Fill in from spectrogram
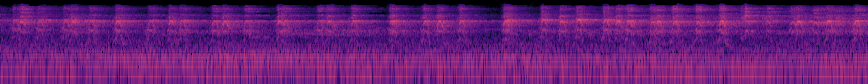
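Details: Alarmed great spotted woodpeckers, parents with nestlings, harassing a pine marten beside the nest in woodland: a rapid, uneven series of hard, ticking kik calls, several per second, over faint forest background.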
